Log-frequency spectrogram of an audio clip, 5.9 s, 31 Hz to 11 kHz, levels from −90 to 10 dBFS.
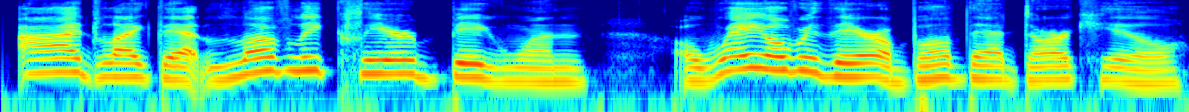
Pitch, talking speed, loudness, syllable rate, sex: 200 Hz, 140 wpm, -16 LUFS, 4.1 syllables/s, female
